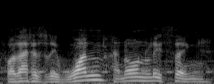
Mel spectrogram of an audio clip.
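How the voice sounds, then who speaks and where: A man's voice: medium pitch, lively intonation, normal speed, soft background music, close to an everyday voice. An actor playing a defiant, remorseful man condemned for treason, earnest and dramatic in old-time radio style. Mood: solemn, remorseful. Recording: muffled old radio recording.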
